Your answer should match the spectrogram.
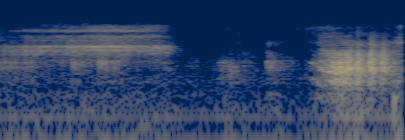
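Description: Faint breathing from a woman close to the microphone: a soft exhale in the first second, then a louder breathy intake near the end.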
